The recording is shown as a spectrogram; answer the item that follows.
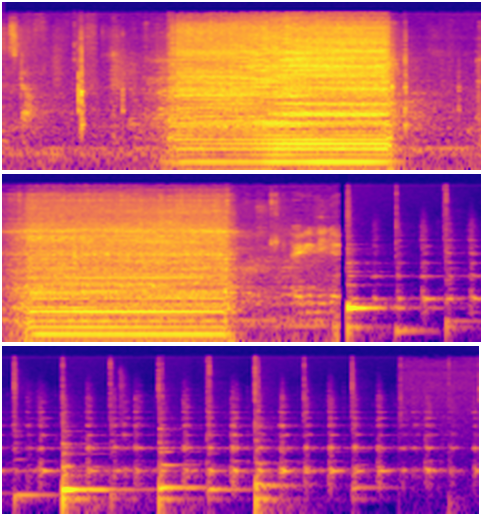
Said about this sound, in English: So what you heard there was the Wahoo Kicker Climb Front Companion Unit, as I call it.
